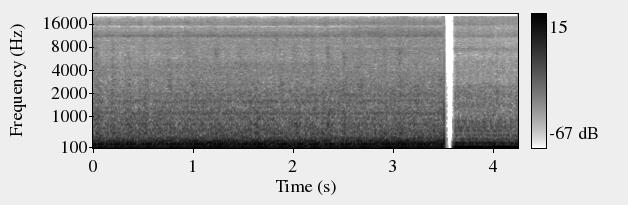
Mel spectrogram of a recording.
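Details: 1954 Ford Popular 103E old sidevalve engine just started first turn with choke on: steady, even low idle, smooth beat, no knocks or misses; normal healthy idle before lights-on coil voltage test, battery charging.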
